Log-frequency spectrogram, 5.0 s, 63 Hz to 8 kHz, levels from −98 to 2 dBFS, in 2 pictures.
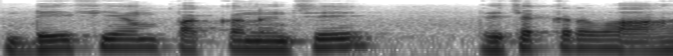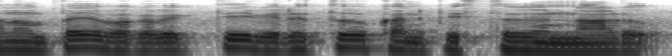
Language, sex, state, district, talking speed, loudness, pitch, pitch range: Telugu, male, Telangana, Mahabubabad, 105 wpm, -16 LUFS, 115 Hz, 110-130 Hz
